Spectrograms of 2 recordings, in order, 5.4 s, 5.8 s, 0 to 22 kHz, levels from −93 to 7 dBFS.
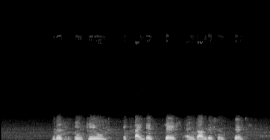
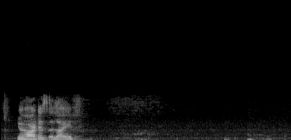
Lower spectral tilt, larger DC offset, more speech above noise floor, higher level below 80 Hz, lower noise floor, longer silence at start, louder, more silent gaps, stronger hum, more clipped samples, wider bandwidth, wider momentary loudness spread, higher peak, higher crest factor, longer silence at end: first, -12.5 dB/octave vs -3 dB/octave; neither; about the same, 42 dB vs 43 dB; about the same, -68 dBFS vs -68 dBFS; second, -63 dBFS vs -73 dBFS; first, 1.05 s vs 0.35 s; first, -21 LUFS vs -31 LUFS; neither; neither; neither; second, 3.8 kHz vs 7.2 kHz; second, 15 LU vs 24 LU; first, -4 dBFS vs -14 dBFS; second, 18 dB vs 24 dB; second, 0.55 s vs 0.75 s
